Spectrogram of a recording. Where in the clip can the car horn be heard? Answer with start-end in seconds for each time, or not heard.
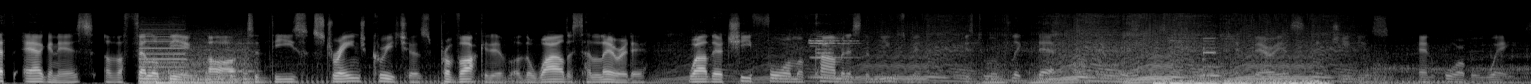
1.4-2.6, 8.1-8.6, 11.5-13.3.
